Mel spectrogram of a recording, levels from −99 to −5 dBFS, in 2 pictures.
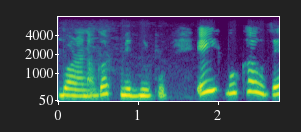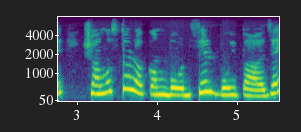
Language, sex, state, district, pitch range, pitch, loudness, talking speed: Bengali, female, West Bengal, Jhargram, 240-335 Hz, 270 Hz, -13 LUFS, 150 wpm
